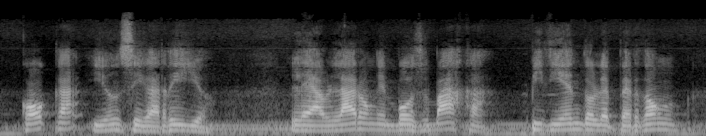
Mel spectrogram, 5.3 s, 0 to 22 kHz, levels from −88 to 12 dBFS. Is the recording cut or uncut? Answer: cut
